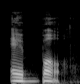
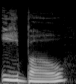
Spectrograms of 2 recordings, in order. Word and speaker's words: ebo: drives me absolutely bonkers a bull not ebo cause ebol is something else a bull and in spanish a bo here's another one ya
